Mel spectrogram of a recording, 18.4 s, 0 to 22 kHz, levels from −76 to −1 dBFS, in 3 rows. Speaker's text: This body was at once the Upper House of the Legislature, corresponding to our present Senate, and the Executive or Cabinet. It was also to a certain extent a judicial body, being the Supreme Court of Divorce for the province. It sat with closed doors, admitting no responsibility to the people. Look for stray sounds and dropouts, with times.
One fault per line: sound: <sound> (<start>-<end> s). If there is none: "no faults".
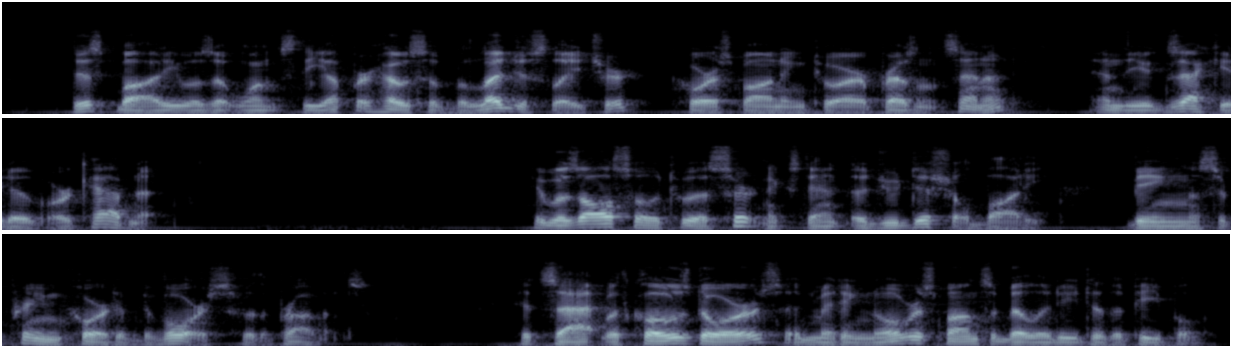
no faults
